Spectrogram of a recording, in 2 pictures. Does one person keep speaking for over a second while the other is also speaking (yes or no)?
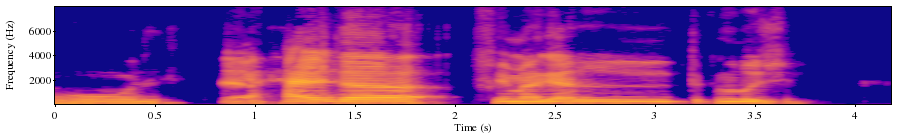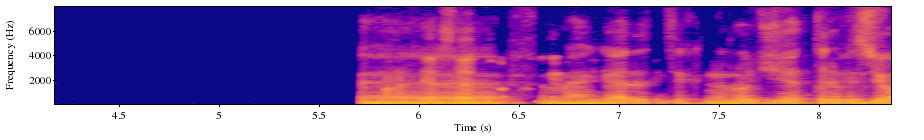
yes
